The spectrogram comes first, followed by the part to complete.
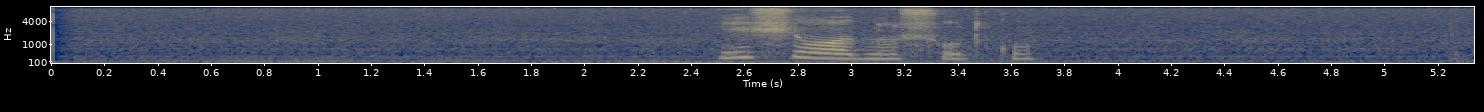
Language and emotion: Russian, sad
